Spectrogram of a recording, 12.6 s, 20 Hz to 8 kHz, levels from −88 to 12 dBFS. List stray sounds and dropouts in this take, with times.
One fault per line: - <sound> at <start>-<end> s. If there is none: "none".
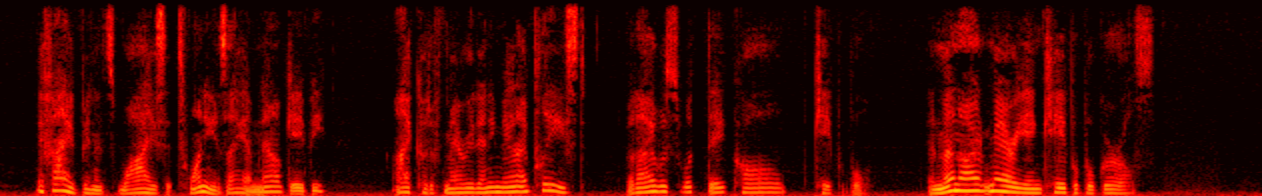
none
